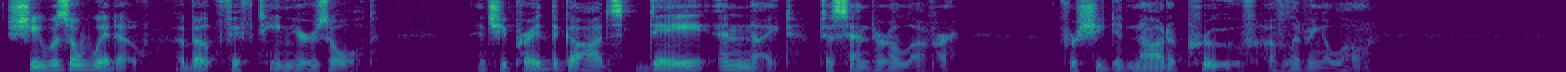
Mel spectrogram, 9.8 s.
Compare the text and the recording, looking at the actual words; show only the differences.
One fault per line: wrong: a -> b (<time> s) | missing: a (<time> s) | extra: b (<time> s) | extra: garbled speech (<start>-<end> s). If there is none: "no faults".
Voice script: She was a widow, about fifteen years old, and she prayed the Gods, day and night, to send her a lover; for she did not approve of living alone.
no faults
